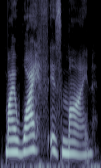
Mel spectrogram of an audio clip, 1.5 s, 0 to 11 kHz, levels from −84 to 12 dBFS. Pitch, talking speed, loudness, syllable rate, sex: 210 Hz, 160 wpm, -18 LUFS, 3.2 syllables/s, female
